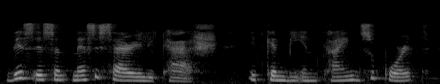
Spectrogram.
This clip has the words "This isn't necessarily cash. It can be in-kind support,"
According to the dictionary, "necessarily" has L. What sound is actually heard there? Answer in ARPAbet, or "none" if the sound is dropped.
L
